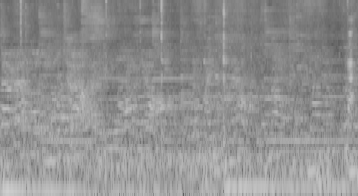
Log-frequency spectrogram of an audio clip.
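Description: Background music with long held bass notes, under murmured voices and a few light clinks of cutlery against a plate.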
